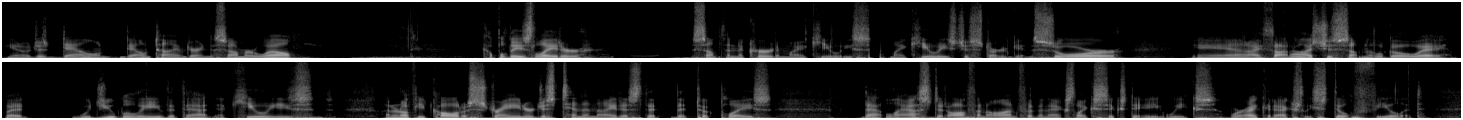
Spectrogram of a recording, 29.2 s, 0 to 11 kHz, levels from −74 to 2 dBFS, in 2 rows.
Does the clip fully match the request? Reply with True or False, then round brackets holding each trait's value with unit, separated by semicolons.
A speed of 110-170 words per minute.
True (160 wpm)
